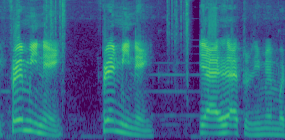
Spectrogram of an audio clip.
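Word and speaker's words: Freminet: The T is silent. Nah, not silent. It's like being spelled as Y or I. Okay, Fremine.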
